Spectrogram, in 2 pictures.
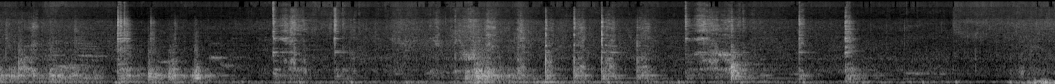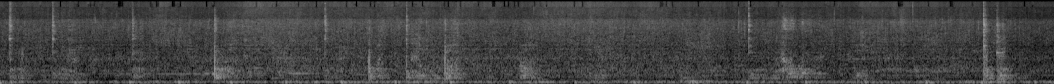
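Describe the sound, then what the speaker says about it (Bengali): Banana flower curry fries in oil while being stirred, a near sizzle broken by frequent sharp scrapes and knocks of a spoon against the pan, with no speech. "এবার আমি ভালো করে নেড়ে করে নিব।"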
